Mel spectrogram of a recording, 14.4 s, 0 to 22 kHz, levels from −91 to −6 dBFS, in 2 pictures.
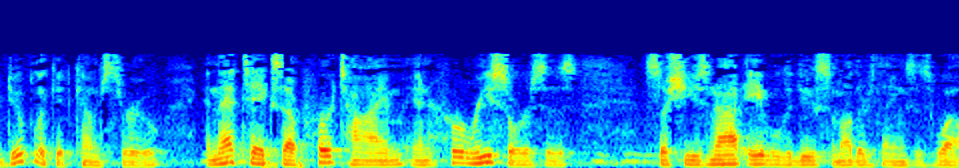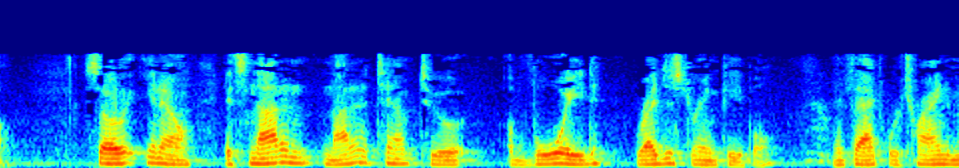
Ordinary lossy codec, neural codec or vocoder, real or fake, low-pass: MP3, 24 kbps; none; real; 7.2 kHz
